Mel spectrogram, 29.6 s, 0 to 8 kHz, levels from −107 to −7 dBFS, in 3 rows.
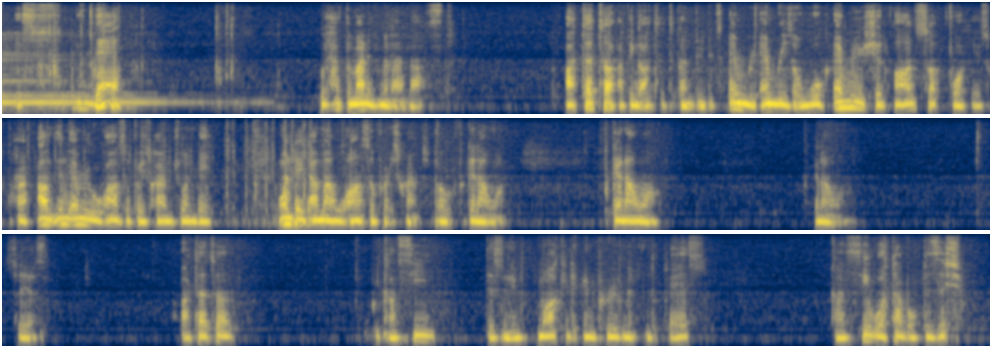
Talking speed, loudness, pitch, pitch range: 150 wpm, -20 LUFS, 160 Hz, 150-175 Hz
